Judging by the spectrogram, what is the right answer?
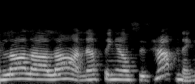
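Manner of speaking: usual speaking voice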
